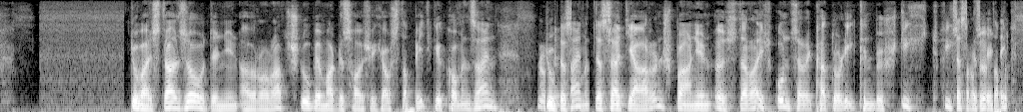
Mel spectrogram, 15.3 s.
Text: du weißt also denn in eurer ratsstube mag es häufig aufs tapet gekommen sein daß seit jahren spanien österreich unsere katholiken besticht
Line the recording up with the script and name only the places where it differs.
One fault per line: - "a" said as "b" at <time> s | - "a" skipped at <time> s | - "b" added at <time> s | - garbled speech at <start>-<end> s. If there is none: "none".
- garbled speech at 8.0-8.8 s
- garbled speech at 14.1-15.1 s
